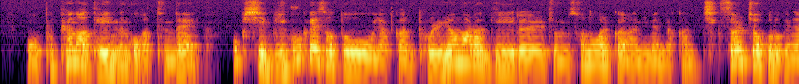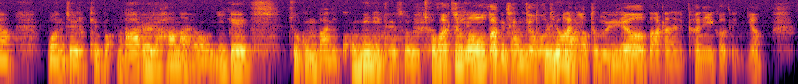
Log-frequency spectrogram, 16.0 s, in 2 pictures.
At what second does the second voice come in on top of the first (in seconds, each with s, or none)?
11.8 s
